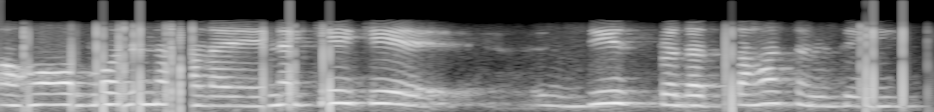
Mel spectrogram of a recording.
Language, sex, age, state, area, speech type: Sanskrit, female, 18-30, Assam, rural, conversation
